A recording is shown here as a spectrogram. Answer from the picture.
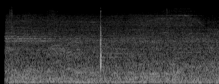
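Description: Steady outdoor background noise with a low hum, broken once by a short sharp click about a second in.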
